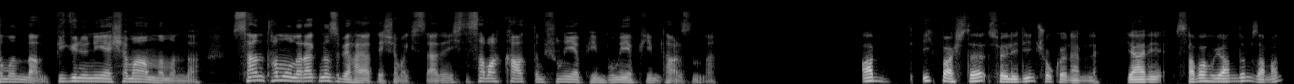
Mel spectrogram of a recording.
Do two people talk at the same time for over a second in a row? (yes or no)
no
